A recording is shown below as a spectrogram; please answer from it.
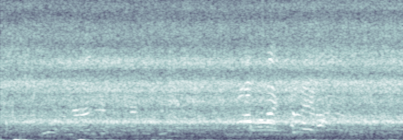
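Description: Water from a splash-pool play structure pouring steadily down its steps and into the pool. Two dull bumps come in the first second.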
